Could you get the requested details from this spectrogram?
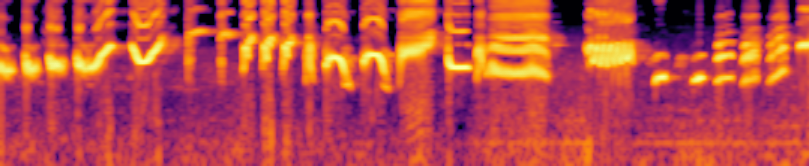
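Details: [["Asian pied starling in full, energetic 'gacor mompa' song with varied phrasing: loud whistled notes, rising and falling slurs, rapid chattering bursts and harsh buzzy squeals in quick succession, no other sounds."]]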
